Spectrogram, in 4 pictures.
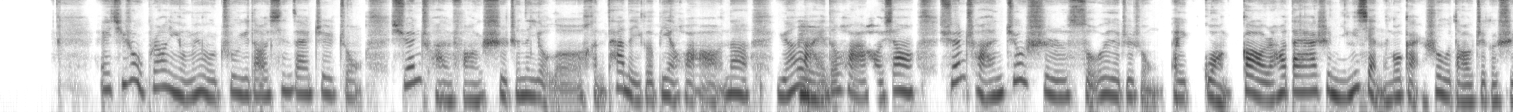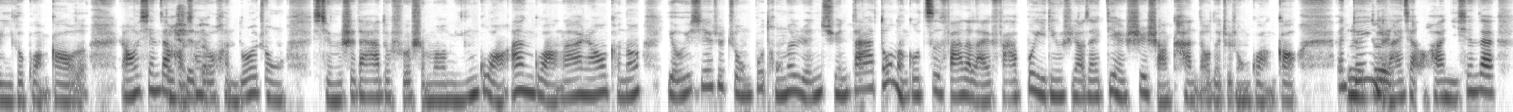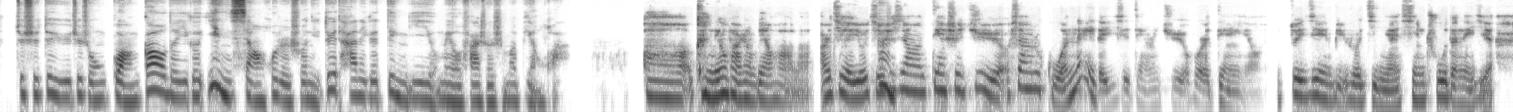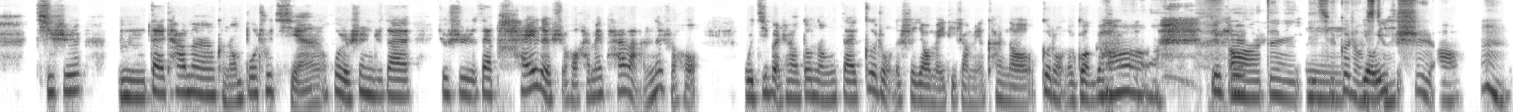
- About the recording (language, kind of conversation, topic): Chinese, podcast, 粉丝文化对剧集推广的影响有多大？
- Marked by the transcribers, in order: teeth sucking; teeth sucking; other background noise; laughing while speaking: "广告"; laugh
